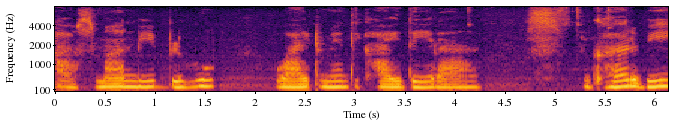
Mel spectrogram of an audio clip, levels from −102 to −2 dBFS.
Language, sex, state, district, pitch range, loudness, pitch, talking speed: Hindi, female, Bihar, Vaishali, 190-205 Hz, -16 LUFS, 195 Hz, 115 wpm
